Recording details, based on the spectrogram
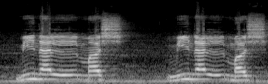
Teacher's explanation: منہ کا جو درمیانی حصہ ہے خالی وہاں سے شین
